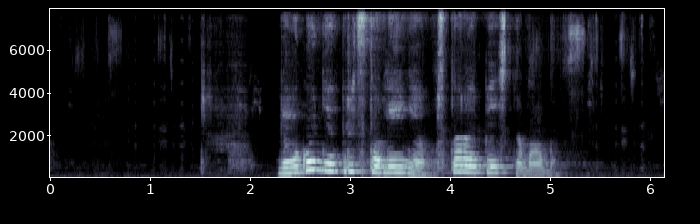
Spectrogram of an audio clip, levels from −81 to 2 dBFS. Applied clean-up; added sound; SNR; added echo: neural separator model SepFormer DNS4.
